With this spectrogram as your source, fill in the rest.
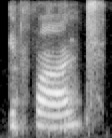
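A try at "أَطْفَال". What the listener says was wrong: طفال کہہ رہی ہیں؟ اچھا وہ اطفال ہے، ٹھیک ہے، الف پہ زبر آتی ہے. اچھا اطفال حمزہ پہ زبر آتی ہے. اطفال، ٹھیک ہے.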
